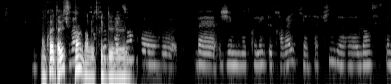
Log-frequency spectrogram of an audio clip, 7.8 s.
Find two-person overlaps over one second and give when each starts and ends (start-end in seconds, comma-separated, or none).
1.3-2.6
